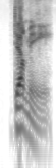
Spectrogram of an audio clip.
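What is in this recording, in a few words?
"dummy", American English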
